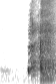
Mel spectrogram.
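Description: A quick breath in followed by a single sharp, explosive sneeze in a quiet room.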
